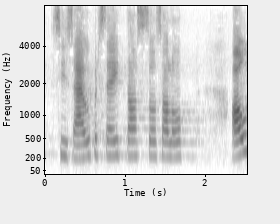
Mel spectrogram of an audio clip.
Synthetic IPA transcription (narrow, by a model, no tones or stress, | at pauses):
sisælb̥əɾseɪt̚dɑsːosɑlopː | ɑ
